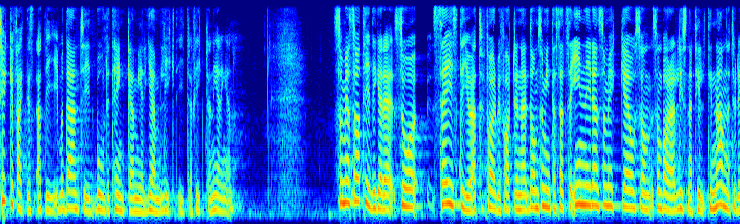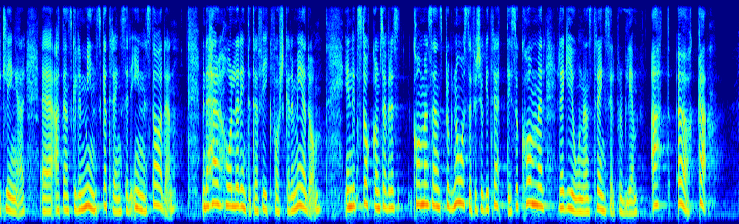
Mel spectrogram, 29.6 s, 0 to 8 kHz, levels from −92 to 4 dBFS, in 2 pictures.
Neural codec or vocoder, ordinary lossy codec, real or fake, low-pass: none; none; real; 7.2 kHz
